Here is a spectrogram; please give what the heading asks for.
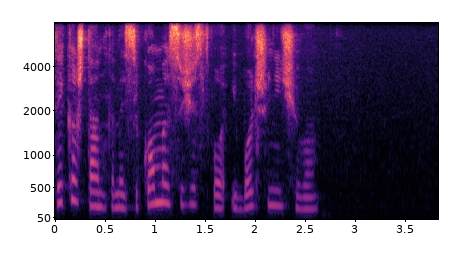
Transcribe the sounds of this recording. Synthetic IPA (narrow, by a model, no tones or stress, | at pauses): t̪ɨkɐʂt̪ɑnkənɐsʲɪkoməjəsʊɕːɪst̪voʔibolʲʂɨnʲɪt͡ɕɪvo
